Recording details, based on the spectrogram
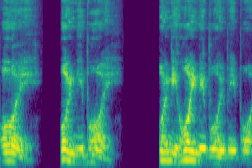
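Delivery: low-pitched, rusty, creaky babbling voice. Describing how the character Butcher always sounds, Butcher impression, rusty DoodleBob. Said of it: "his voice is just sounding like a, a like a rusty doodle bob".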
